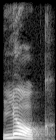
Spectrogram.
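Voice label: "лёк", Komi, female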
